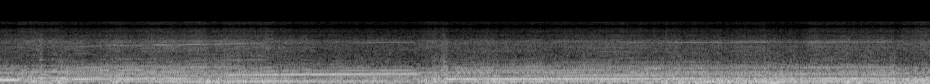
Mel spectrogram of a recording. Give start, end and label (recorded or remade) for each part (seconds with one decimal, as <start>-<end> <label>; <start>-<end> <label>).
0.0-7.6 recorded; 7.6-8.1 remade; 8.1-9.3 recorded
